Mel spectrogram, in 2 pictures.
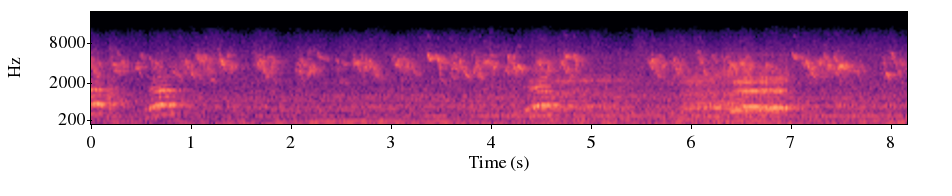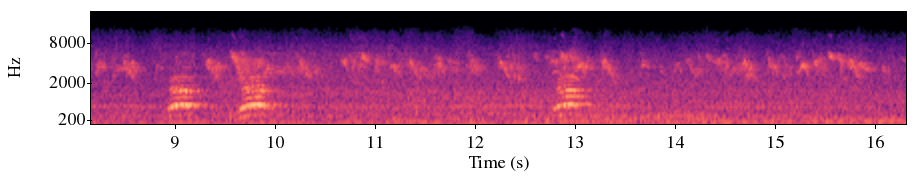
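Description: Sheep hooves shuffle through straw.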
